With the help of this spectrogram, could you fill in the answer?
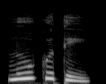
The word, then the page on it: ಮುಕುತಿ: Kannada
